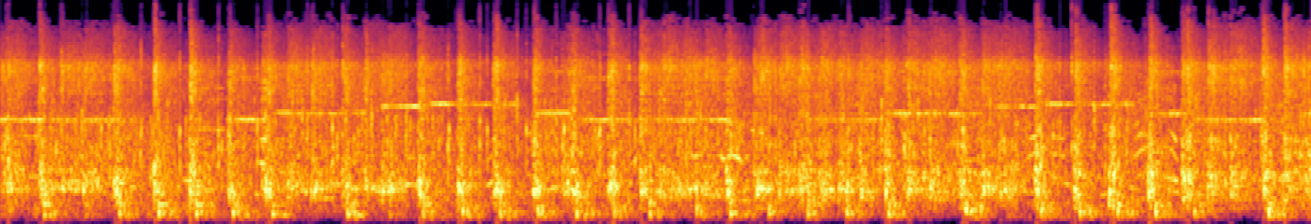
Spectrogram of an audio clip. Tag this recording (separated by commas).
Music, Walk, Speech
